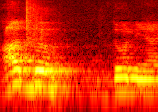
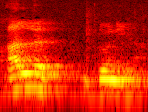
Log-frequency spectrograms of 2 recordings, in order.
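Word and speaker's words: الدنيا: And then also dal is a shamsi letter, so it does kill the sound of lam. So you pronounce ad dunya. You don't pronounce al dunya.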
